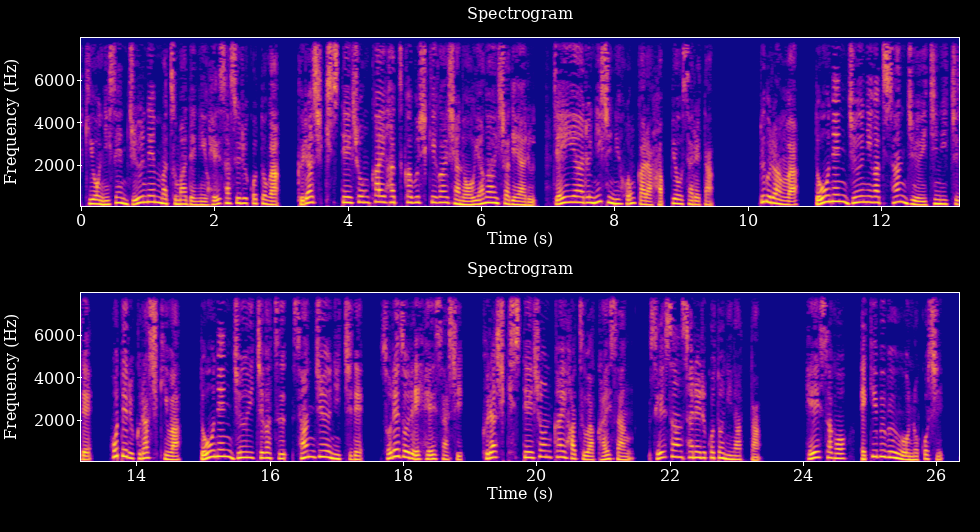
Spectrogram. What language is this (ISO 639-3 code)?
jpn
